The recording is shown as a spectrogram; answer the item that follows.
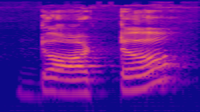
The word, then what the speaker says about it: daughter: Neighbor, daughter, fight, straight. In these words, GH is silent.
